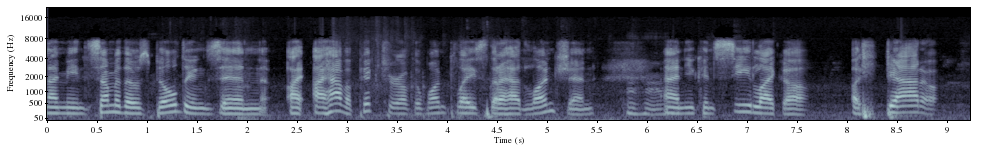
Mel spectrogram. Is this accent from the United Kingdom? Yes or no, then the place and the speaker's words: yes; United Kingdom; I'm Brit.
